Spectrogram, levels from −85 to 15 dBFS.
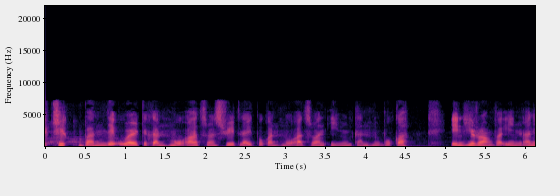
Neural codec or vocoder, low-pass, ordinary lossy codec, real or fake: codec, 16 kHz in and 24 kHz out, 1.1 kbps, FireRedTTS-2 codec; 7.2 kHz; MP3, 64 kbps; fake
